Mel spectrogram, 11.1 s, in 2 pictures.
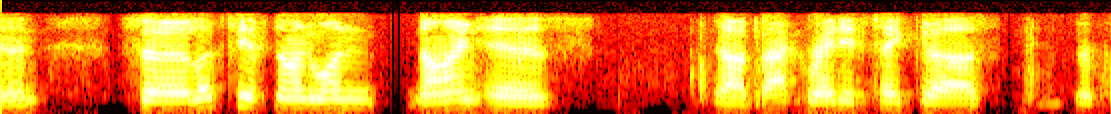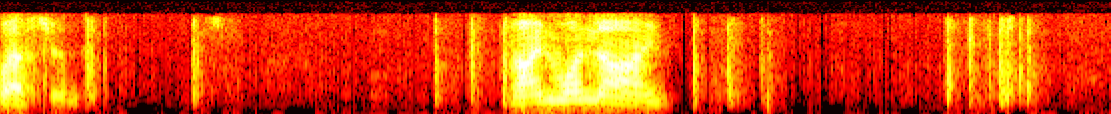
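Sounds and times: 
speech: 0.0 - 2.9, 3.5 - 6.1, 8.1 - 9.0
typing on a keyboard over a phone line: 7.7 - 8.2, 8.9 - 9.5, 10.2 - 10.8.

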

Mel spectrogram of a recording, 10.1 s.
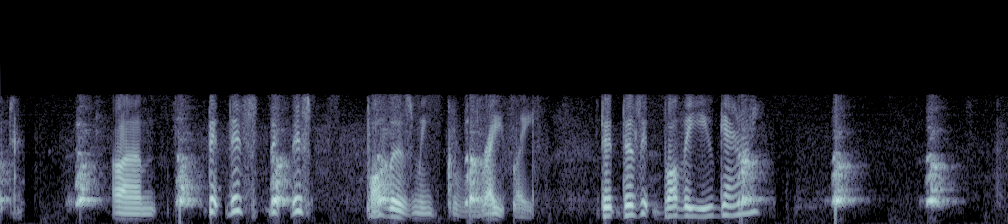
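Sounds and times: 
dog barking: 0.0 - 1.1, 1.7 - 2.1, 2.7 - 3.1, 3.7 - 5.0, 7.3 - 9.7
speech: 1.2 - 5.4, 6.0 - 7.7.

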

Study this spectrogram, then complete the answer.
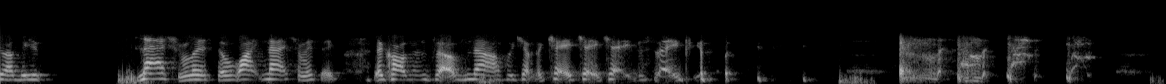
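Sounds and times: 
speech: 0.0 - 0.6, 1.2 - 7.4
person coughing: 6.9 - 11.0.

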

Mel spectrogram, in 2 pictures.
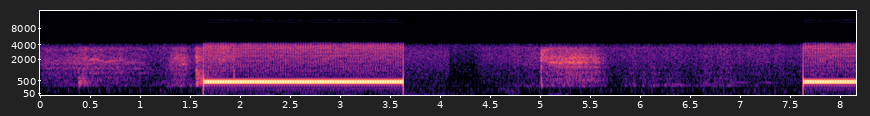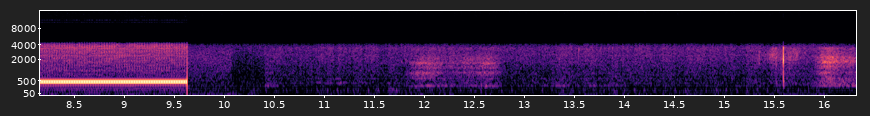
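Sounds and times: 
soft breathing: 0.0 - 1.6, 5.0 - 7.0, 11.7 - 13.8, 15.4 - 16.3
telephone dial tone, call not connecting: 1.6 - 3.7, 7.6 - 9.7.

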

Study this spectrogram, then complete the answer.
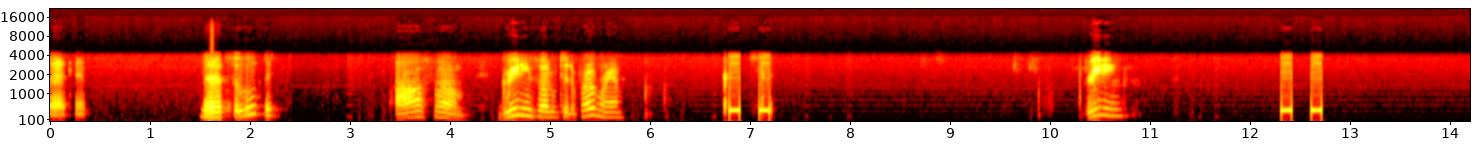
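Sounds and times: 
speech: 0.0 - 0.6, 1.5 - 2.4, 3.5 - 5.8, 10.4 - 10.8
person speaking a greeting: 3.4 - 5.8, 10.3 - 10.8
telephone line beeps while connecting caller: 6.8 - 7.3, 12.4 - 12.8.

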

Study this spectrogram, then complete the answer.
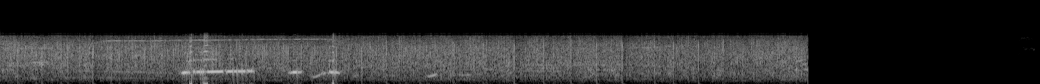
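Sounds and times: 
round of applause: 0.0 - 8.1.

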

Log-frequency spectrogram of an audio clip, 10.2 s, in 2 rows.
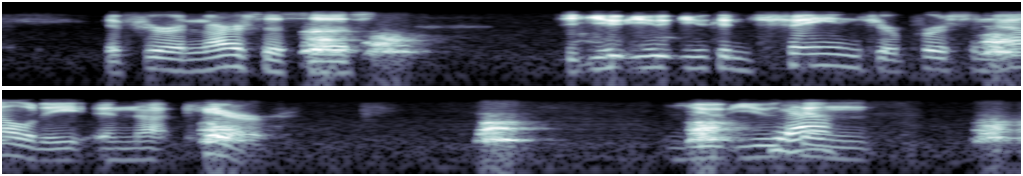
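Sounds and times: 
speech: 0.6 - 2.2, 2.8 - 6.6, 7.5 - 7.8, 8.5 - 9.6
dog barking: 1.5 - 2.2, 4.8 - 5.4, 6.1 - 6.5, 7.5 - 7.9, 8.5 - 9.0, 10.0 - 10.1.

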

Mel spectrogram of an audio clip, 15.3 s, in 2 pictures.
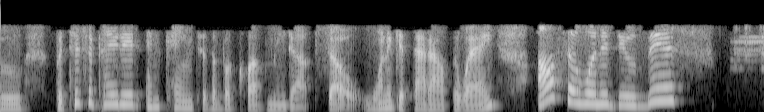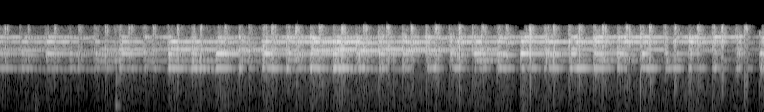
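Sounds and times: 
speech: 0.0 - 7.0
signal or alarm bell ringing: 7.3 - 15.2.

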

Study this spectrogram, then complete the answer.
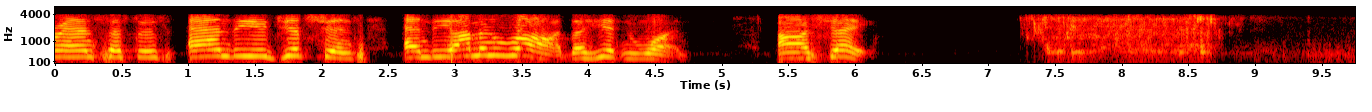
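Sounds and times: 
speech: 0.2 - 4.8, 5.4 - 6.2
pouring liquid libation: 7.2 - 9.1.

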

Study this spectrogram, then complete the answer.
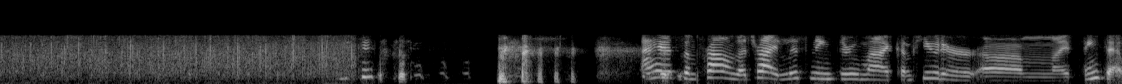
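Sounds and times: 
crowd applause sound effect: 0.0 - 4.1
laughter: 3.4 - 6.8
speech: 3.6 - 4.3, 5.0 - 11.2.

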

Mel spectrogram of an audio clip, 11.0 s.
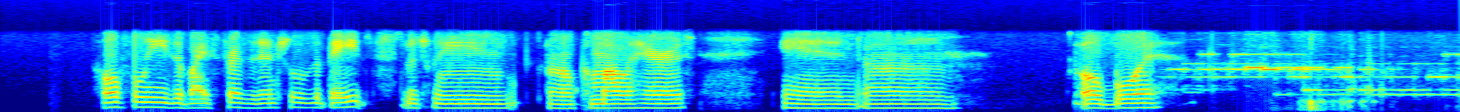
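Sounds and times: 
speech: 0.8 - 7.3, 8.0 - 8.8, 9.7 - 10.2
mobile phone melodic electronic ringtone: 8.7 - 10.9.

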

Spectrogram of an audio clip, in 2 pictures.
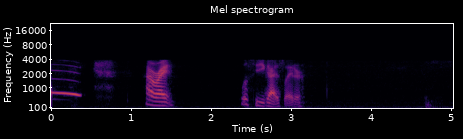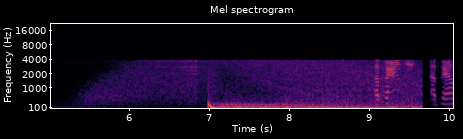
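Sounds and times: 
speech: 1.2 - 1.6, 2.4 - 3.2, 9.0 - 10.0
storm wind: 6.9 - 9.7.

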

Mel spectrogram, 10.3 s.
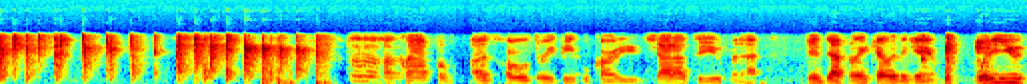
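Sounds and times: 
people clapping hands: 0.0 - 3.4, 9.2 - 9.6
speech: 3.8 - 10.2.

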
